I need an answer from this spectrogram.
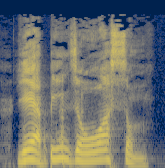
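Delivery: loud, awful put-on Boston accent. Retelling a stand-up joke about a Bostonian praising beans: bad Boston accent. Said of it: "critique on that accent".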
